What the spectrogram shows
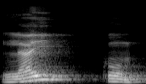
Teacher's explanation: দেখেন লামের উপর আমি কিন্তু এক আলিফ টান দিছি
